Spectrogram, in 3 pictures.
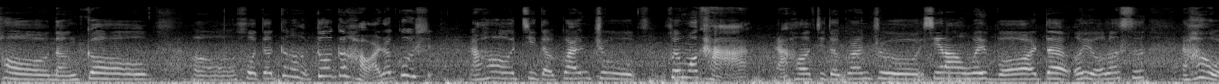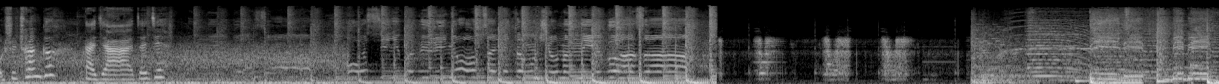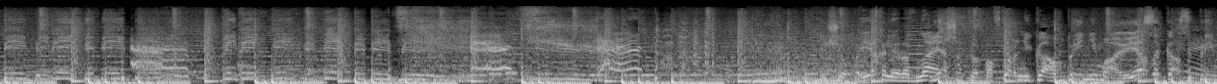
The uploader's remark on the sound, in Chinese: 也偶然在yandex.taxi 打车的时候遇到的一位。于是就斗胆在上车前，按了手机录音。没有任何脚本，没有提前准备任何问题，只是普通的聊天。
